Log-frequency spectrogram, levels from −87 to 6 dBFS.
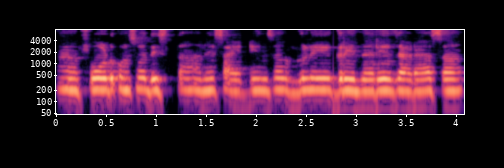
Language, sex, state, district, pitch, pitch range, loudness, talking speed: Konkani, male, Goa, North and South Goa, 200 Hz, 195-205 Hz, -16 LUFS, 145 wpm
